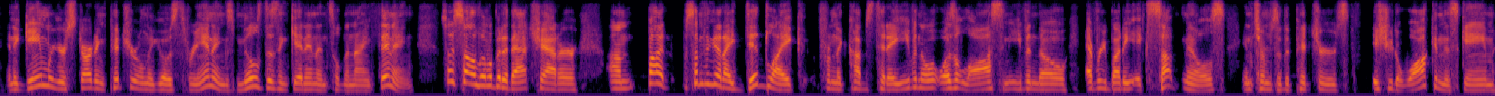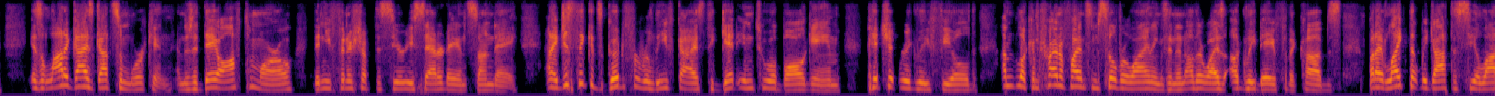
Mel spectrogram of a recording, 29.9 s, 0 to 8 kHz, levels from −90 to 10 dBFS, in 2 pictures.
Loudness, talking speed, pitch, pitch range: -24 LUFS, 265 wpm, 165 Hz, 145-190 Hz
